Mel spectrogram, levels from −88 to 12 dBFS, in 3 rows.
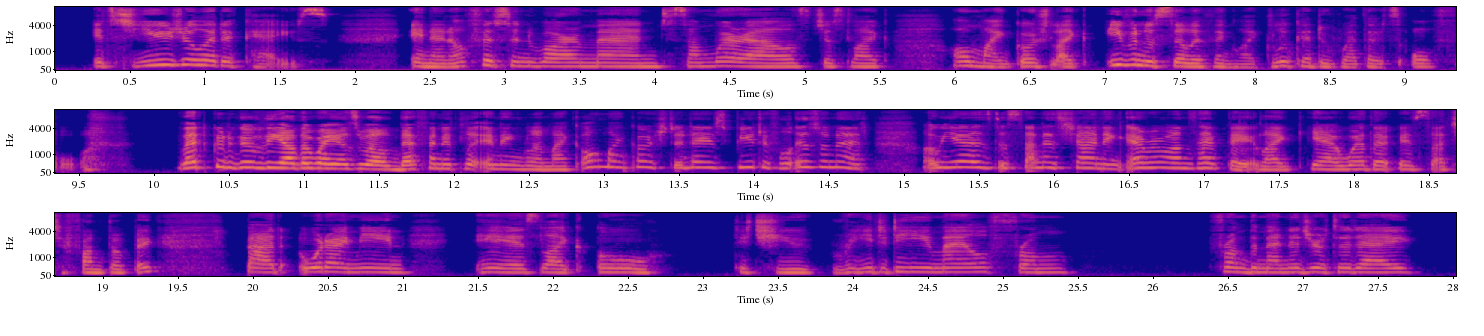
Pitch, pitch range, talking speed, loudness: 215 Hz, 195-260 Hz, 170 wpm, -28 LUFS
